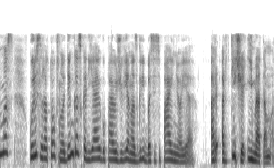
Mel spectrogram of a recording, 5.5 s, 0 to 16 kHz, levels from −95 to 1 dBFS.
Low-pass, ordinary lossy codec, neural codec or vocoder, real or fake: 7.2 kHz; AAC, 64 kbps; none; real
